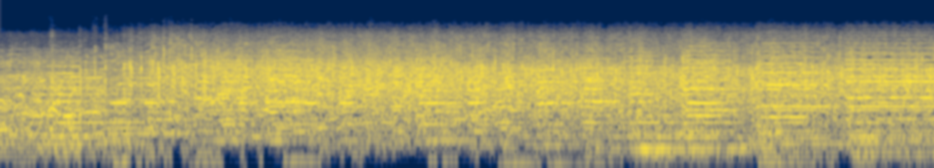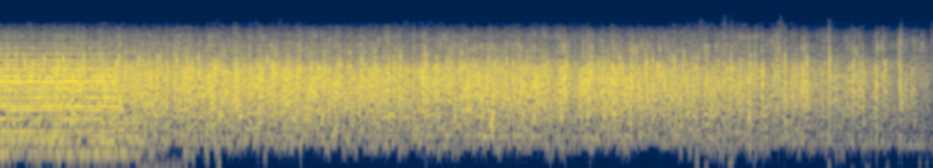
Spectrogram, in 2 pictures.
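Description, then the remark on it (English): A theater audience applauding as the curtain falls on Father Was a Fullback, calling back its stars Maureen O'Hara, Paul Douglas and Betty Lynn: a steady, dense wash of many hands clapping that holds loud and even for the whole stretch before easing slightly at the end. “The curtain falls on Father Was a Fullback, and that well-deserved applause calls back our stars, Maureen O'Hara, Paul Douglas, and Betty Lynn.”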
